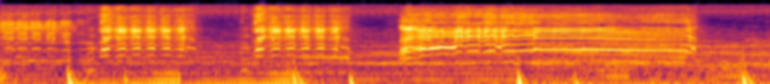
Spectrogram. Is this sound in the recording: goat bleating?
yes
